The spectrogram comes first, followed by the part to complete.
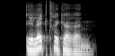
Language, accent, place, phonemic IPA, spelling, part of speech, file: German, Germany, Berlin, /eˈlɛktʁɪkɐʁɪn/, Elektrikerin, noun, De-Elektrikerin.ogg
- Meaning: female equivalent of Elektriker (“electrician”)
